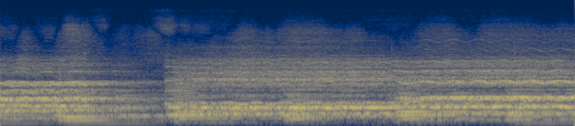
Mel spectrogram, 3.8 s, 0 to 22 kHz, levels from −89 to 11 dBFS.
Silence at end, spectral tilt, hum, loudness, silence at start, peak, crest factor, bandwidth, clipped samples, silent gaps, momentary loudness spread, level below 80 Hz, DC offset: 0 s; -5.5 dB/octave; none; -17 LUFS; 0 s; -4 dBFS; 12 dB; 11.5 kHz; under 0.1%; none; 7 LU; -52 dBFS; under 0.1%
